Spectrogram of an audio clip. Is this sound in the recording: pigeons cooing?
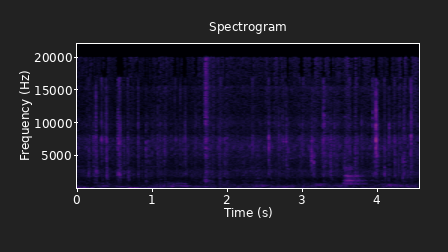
yes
